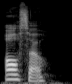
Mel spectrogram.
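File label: "also", American English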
